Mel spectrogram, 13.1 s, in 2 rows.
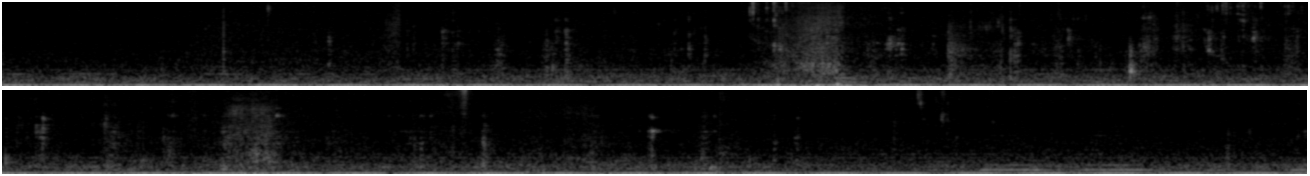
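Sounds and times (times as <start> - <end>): chewing with crunches: 1.6 - 11.3.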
